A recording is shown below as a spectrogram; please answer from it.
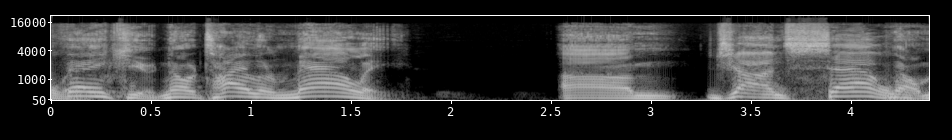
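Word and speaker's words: Mahle: So the starting pitcher on Saturday is Tyler Mali. It rhymes with rally. Not Molly, not me.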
